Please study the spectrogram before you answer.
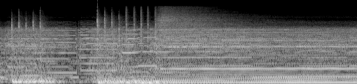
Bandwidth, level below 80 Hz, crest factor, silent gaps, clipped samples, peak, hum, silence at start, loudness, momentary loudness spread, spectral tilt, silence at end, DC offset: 15.5 kHz; -24 dBFS; 12 dB; none; under 0.1%; 0 dBFS; none; 0 s; -12 LUFS; 3 LU; -4.5 dB/octave; 0 s; under 0.1%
